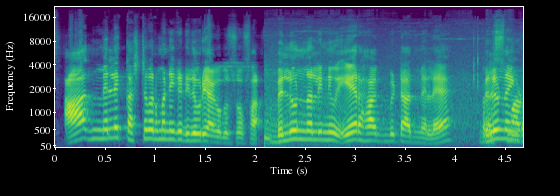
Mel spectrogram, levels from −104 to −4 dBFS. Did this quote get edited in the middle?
yes; 1 cut; at 2.1 s

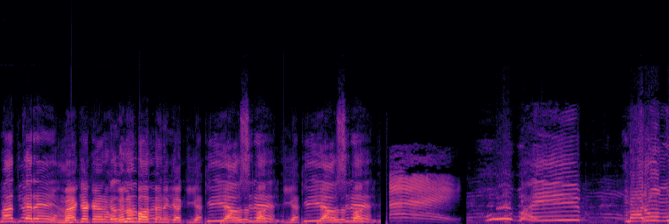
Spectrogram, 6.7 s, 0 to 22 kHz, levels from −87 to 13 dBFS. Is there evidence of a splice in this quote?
no; 0 cuts

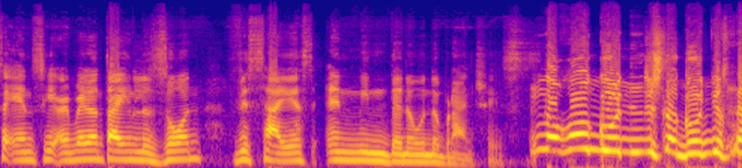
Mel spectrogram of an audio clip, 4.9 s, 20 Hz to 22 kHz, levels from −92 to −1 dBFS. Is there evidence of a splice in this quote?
no; 0 cuts

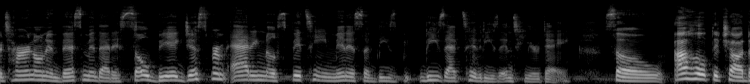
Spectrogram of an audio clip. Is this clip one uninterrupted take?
no; 1 cut; at 6.6 s

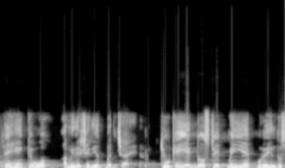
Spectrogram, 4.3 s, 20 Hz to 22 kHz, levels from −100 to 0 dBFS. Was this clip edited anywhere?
yes; 1 cut; at 2.2 s

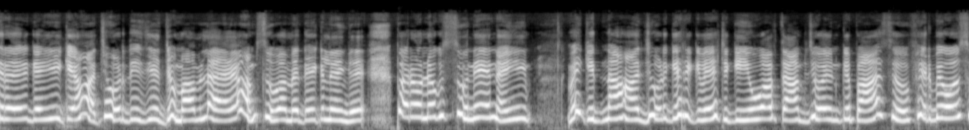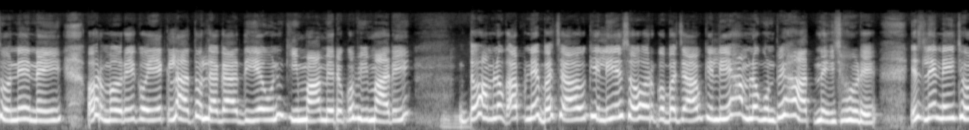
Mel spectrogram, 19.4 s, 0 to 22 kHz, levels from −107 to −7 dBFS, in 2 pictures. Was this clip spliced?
no; 0 cuts

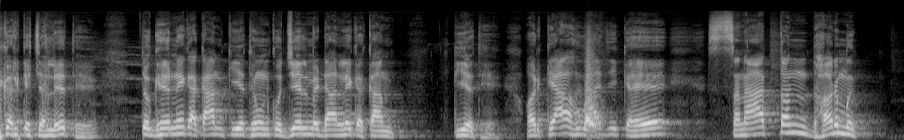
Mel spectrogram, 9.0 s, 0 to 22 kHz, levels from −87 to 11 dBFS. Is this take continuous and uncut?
no; 1 cut; at 6.1 s

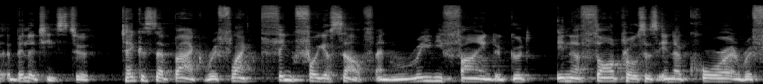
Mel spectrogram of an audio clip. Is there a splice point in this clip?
yes; 1 cut; at 5.4 s

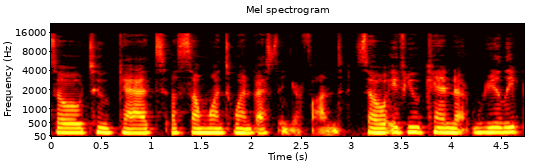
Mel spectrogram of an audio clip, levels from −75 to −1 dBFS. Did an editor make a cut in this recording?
yes; 1 cut; at 3.0 s

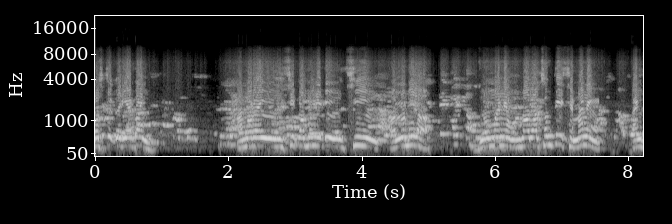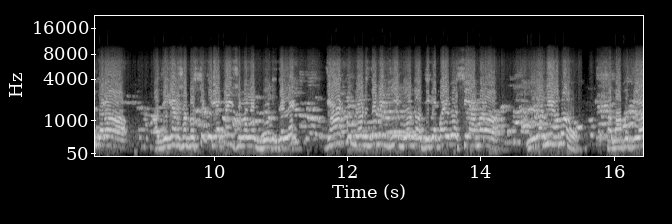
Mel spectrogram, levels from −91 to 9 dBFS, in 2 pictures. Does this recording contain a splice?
no; 0 cuts

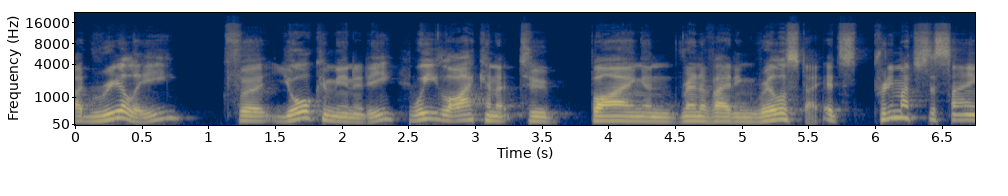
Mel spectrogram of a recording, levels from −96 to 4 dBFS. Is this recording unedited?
no; 2 cuts; at 2.5 s, 5.6 s

